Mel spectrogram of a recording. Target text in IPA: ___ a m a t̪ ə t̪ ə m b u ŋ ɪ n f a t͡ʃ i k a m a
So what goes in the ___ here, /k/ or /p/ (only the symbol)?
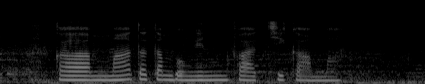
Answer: k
